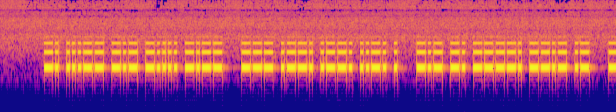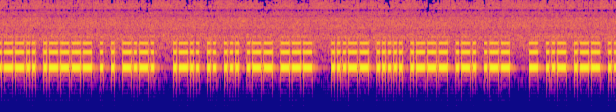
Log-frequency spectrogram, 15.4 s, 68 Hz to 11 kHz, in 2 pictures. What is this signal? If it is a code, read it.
Morse code, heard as a keyed tone, machine-sent, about 34 wpm, 520 Hz. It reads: N3K6Y OPPFE KN9QA 81EEC LISWO 35JRW …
